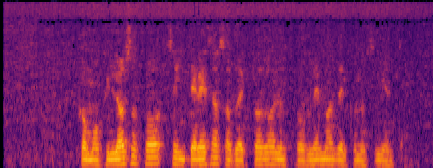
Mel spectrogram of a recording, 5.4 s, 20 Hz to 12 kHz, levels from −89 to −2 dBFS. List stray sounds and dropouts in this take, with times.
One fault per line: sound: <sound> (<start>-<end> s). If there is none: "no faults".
no faults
